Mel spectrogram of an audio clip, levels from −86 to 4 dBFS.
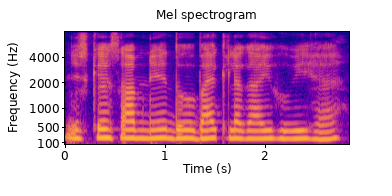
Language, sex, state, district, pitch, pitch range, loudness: Hindi, female, Jharkhand, Garhwa, 210 Hz, 205-220 Hz, -15 LUFS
